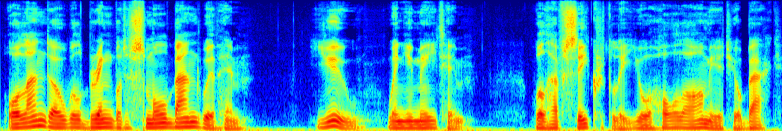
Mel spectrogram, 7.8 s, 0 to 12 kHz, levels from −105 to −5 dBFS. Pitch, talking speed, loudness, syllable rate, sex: 90 Hz, 175 wpm, -20 LUFS, 4.6 syllables/s, male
